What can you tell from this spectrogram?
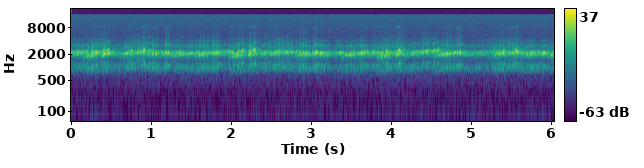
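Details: Springtime frog chorus from a backyard wetland, captured live with no looping: a thick wall of vibrating croaks in two pitch layers, punctuated by brief louder bursts from nearer callers.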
